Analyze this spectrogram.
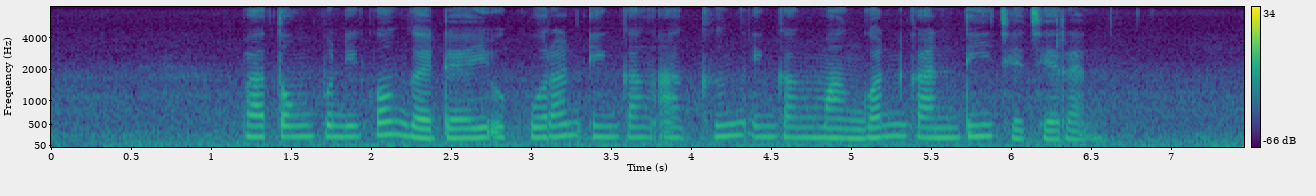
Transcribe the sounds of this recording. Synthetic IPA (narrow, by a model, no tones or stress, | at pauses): pat̪ɔŋpunikɔŋɡa̤ɖ̥a̤iʔukuɾaniŋkaŋʔa̰ɡ̥ə̤ŋiŋkaŋmaŋɡɔnkaɳʈid̥ʒ̥e̤d̥ʒ̥e̤ɾan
